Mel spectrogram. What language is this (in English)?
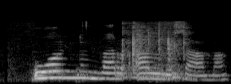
Icelandic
